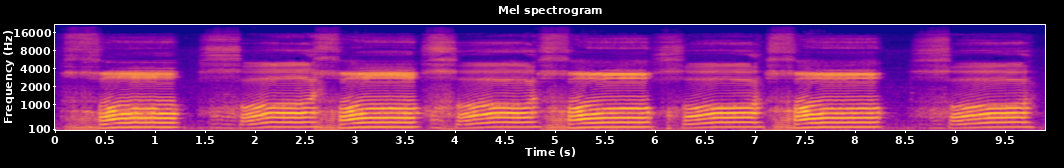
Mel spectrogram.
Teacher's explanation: You can feel it in the back of the mouth. It comes from the roots of the tongue, root of the tongue against the uvula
